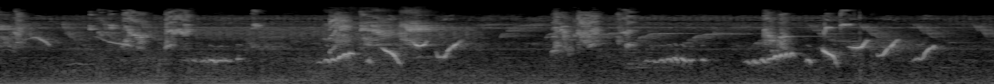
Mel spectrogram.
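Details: Breeding-cage white-rumped shama at dawn, short clusters of whistled slurs, some dipping low and some sharply rising, separated by brief pauses, with high chattering chirps from other birds and a faint low hum.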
